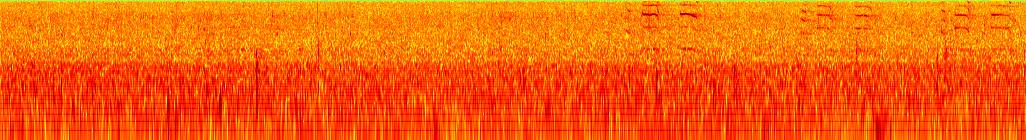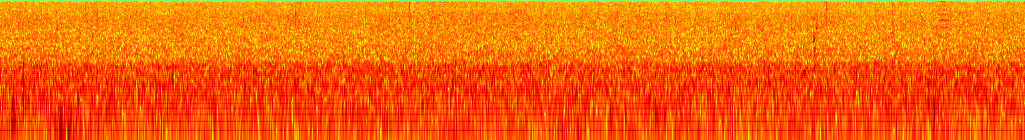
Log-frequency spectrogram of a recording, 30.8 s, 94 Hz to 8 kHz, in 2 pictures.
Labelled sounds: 9.6	10.5	Pacific white-sided dolphin, 1.4 to 6.9 kHz
12.0	13.1	Pacific white-sided dolphin, 3.1 to 8.0 kHz
14.3	14.6	Pacific white-sided dolphin, 2.9 to 7.9 kHz
14.8	15.2	Pacific white-sided dolphin, 3.1 to 8.0 kHz

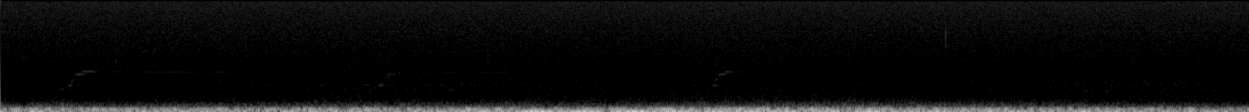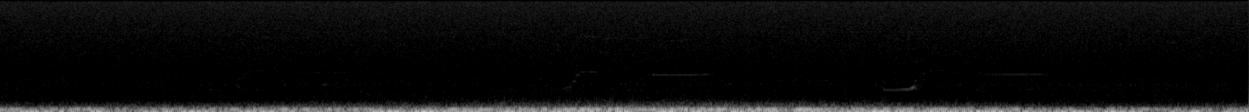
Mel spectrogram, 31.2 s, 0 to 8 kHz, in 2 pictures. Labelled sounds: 0.9	1.3	humpback whale, 0.86 to 1.1 kHz
4.8	5.0	humpback whale, 0.80 to 1.0 kHz
8.9	9.3	humpback whale, 0.80 to 1.1 kHz
22.8	23.1	humpback whale, 0.83 to 1.1 kHz
23.7	24.3	humpback whale, 0.86 to 0.99 kHz
27.9	28.6	humpback whale, 0.86 to 0.96 kHz

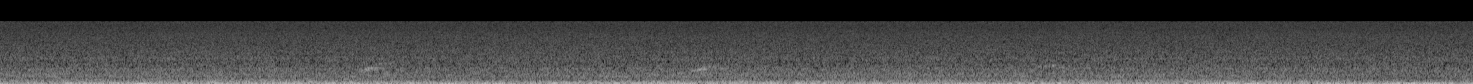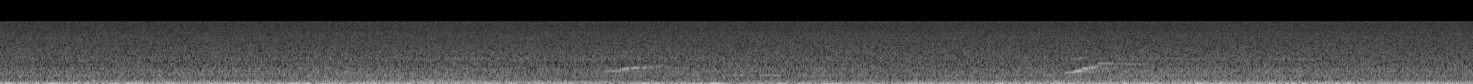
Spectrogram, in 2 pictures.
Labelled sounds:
21.0	21.4	humpback whale, 0.80 to 0.86 kHz
25.5	25.9	humpback whale, 0.80 to 1.1 kHz

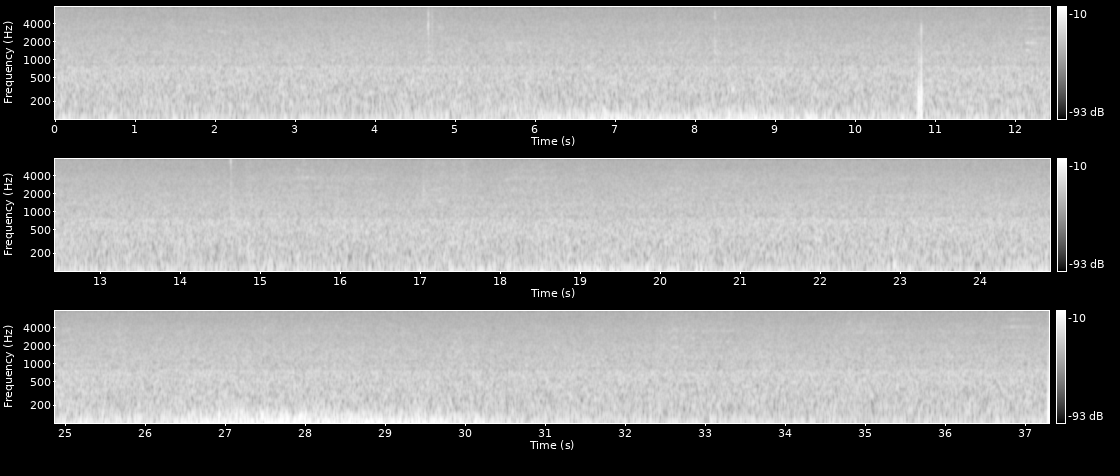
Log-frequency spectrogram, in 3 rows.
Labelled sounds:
12.2	12.4	Pacific white-sided dolphin, 3.3 to 3.5 kHz
15.5	15.7	Pacific white-sided dolphin, 3.6 to 3.9 kHz
36.8	37.1	Pacific white-sided dolphin, 4.0 to 5.7 kHz

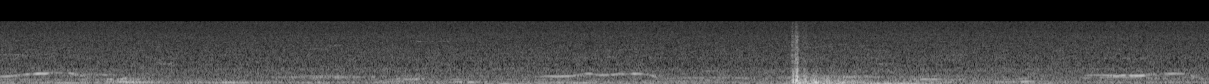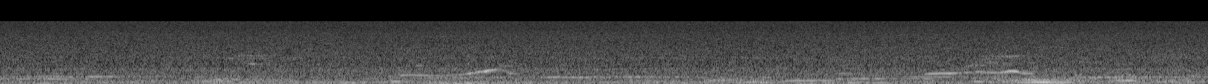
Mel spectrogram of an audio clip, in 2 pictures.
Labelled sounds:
14.5	14.8	humpback whale, 1.4 to 1.5 kHz
22.1	22.4	humpback whale, 1.3 to 1.5 kHz

